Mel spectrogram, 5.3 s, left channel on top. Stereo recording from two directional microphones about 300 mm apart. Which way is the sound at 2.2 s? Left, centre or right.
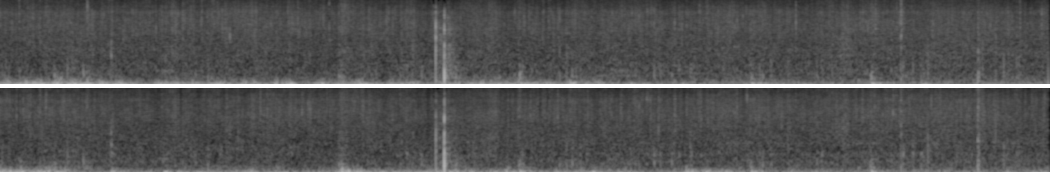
Left.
